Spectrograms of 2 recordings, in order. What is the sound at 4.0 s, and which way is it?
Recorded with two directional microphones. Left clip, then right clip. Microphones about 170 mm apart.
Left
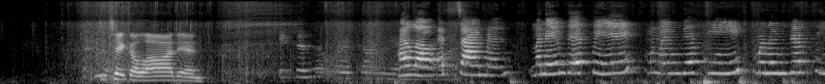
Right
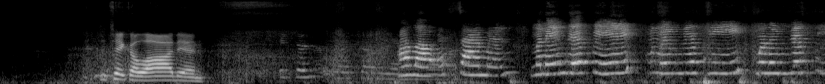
Children playing, 30° left (ahead or behind).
